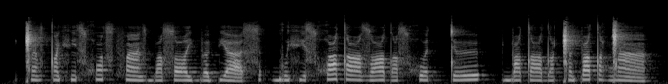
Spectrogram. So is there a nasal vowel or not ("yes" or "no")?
yes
